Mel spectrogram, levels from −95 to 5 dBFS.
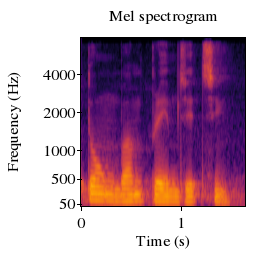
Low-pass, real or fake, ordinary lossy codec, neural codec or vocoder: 7.2 kHz; fake; none; vocoder, 44.1 kHz, 128 mel bands every 256 samples, BigVGAN v2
